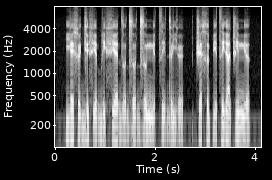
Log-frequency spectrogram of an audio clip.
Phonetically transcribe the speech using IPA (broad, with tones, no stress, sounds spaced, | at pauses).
j e˦ x ʏ˨ ɡʲ ə˦ fʲ ɛ˨ b i˦ fʲ ɛ˦ d ʊ˨ d͡z ʊ˦ d͡z ʊ˦ mʲ ə˨ t͡s i˨ d ʏ˨ j ʏ˨ | t͡ʃ ɛ˦ x ə˦ pʲ e˨ t͡s i˦ ɾʲ a˦˨ t͡ʃ i˦ mʲ ə˨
